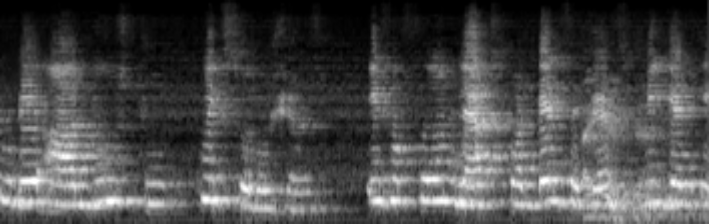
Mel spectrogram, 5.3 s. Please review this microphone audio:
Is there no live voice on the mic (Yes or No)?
No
